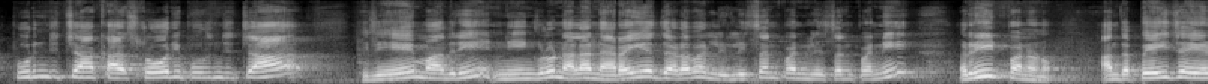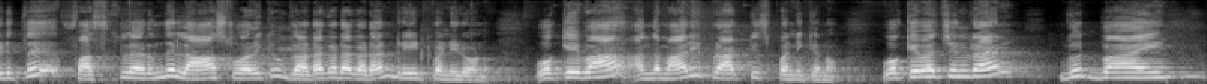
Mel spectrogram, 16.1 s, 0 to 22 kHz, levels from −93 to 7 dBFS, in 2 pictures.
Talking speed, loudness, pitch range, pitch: 135 wpm, -14 LUFS, 195-255 Hz, 225 Hz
